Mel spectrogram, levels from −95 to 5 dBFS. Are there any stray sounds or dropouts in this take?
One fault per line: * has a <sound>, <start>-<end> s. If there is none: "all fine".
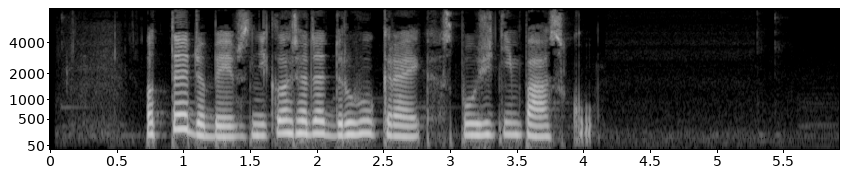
all fine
